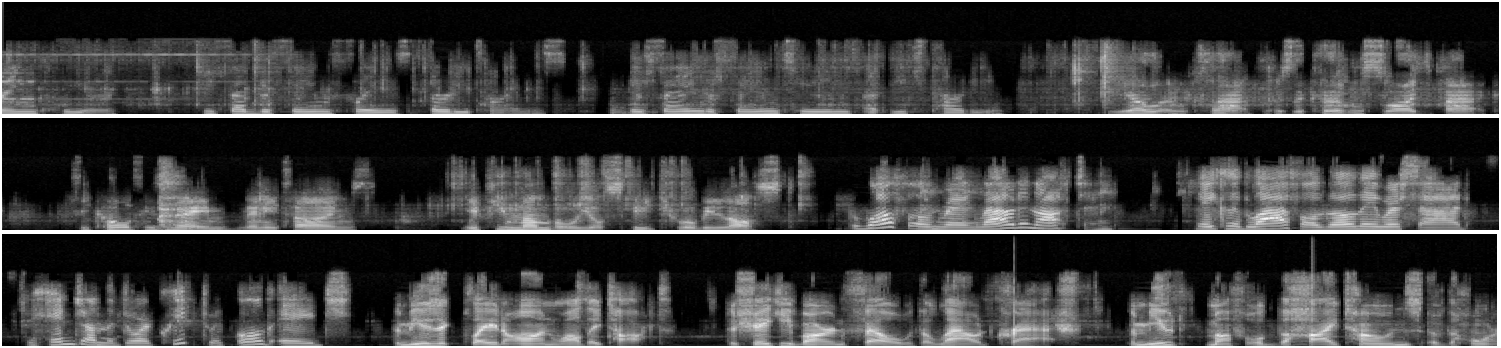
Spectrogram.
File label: Samsung Galaxy Buds 2 Pro Office microphone sample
